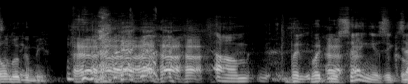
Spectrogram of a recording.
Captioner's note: group laughing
